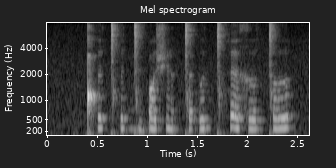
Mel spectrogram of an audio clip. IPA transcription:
ǃʰ əː ǀʰ əː ɡ͡ǀ i ʔ ɔ ʃ ə̃ r ǀ ə ʔ ʊ d ǀʰ ɜ x ɤ ǀ ɤ

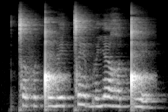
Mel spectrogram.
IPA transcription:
ǀ ə f ə ǃ e ɳ e ǀ e b ɘ j ɛ ʁ ə ɡ͡ǃ e

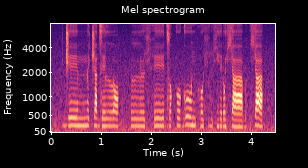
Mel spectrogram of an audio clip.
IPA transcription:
d͡ʒ eː mː e t͡ʃ a d͡z e lː ɔ | lː øː ç h eː d͡z ɔ k o ɡ oː ɲ h oː ç ʎ o ç j e ɾ o j ç aː b | ç a

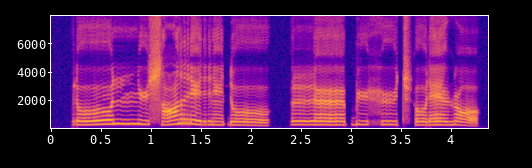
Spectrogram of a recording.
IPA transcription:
ɾ oː nː y s ɑ̃ r e r ẽ ɗ o | lː œː ɓ y h ʉ t͡sʼ o ɾ ɛ ɳ ɔ

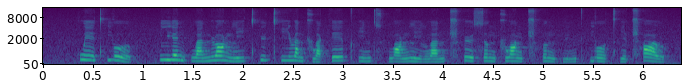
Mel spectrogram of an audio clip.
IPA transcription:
k w e˥˧ ɪ̯ t̪ʰ j o˥˩ ʊ̯ | l j ɛ˥˩ n p w a˧˥ n ɻ ɑ˥˩ ŋ l i˧˥ t̪ʰ y˥˩ t̪ʰ i˥ ɻ a˨ n ʈ͡ʂ w ä˩ k e˥ ɪ̯ pʰ i˧˥ n t͡sʰ w ɑ˧˥ ŋ l i˨˩ l w a˧˥ n ʈ͡ʂʰ ɻ̩˥˧ s ɤ˥˧ ŋ ʈ͡ʂ w ɑ˥˧ ŋ ʈ͡ʂʰ ɤ˥˩ ŋ p y˧˥ n pʰ j o˥˩ ʊ̯ t̪ʰ i˨˩ ʈ͡ʂʰ ɑ˥˩ ʊ̯

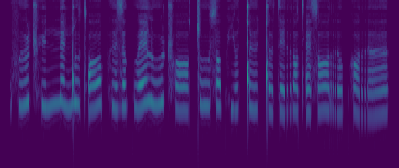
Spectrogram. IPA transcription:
f ɯː˩˥ ʈ͡ʂʰ y˩ nː ɛ˥˩ ŋ͡ǃ u˥˩ tʼ ɔː˩˥ pʰ ɨ˩ z ə˧ kʷ ɛː˩˥ l uː˩˥ ʈ͡ʂʰ ɔː˩ ǀ uː˥ s ɔ˥ pʰ j ɯ˩˥ ǃ ɨː˧ ǃ ɯ˩ t e˩ r ɔ˥ tʼ ɛ˥˩ s ɔː˥ r o˩˥ pʰ ɔ˥˩ r əː˩˥

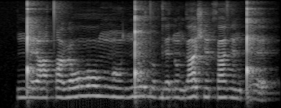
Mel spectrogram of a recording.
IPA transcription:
ŋ͡ǃ ɛː tˤ ɛ ɭ ɔː ŋ ɔ̃ː ŋ͡ǃ ʊ d ɔ ɡ ɛ ɗ ɔ̃ ɡ a ʃ ɛ̃ x a z ɛ̃ ɡ͡ǃ ɛ

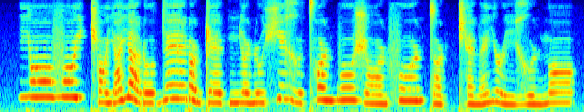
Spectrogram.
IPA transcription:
j ɔː˥ v ɔː˥ j cʰ ɔ˩ j a˥ j a˩ ɽ o˩ d̪ ɛː˥ ɽ ɔ˩ ɳ ʈ ɛː˩ ʈ ɲ ɤ˩ ɳ u˩ ç e˥ ɣ ɯ˩ t̪ʰ ɔ˥ ɳ b oː˥ ʒ ɔː˩ ɳ f oː˥ ɳ t ɔ˩ ʈ cʰ ɛ˩ ɳ ɛ˥ j ɹ i˩ ɣ u˩ ɳ n̪ ɔ˥

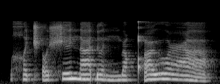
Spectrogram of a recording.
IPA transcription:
χ ɯ t͡ʃʼ ɔ ʃ e n a ɗ əː n ŋ͡m y qʼ ʉː o̯ ʕ a

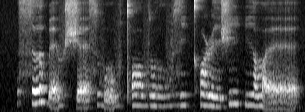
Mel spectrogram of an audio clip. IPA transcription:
s ə ɓ ɛ̰ v ʃ ɛ̰ s v o̰ v tʼ ɔ v lˠ o̤ v z i kʰ ɔ ɭ ɪ ʃ i ʔ i lˠ ɛ̰

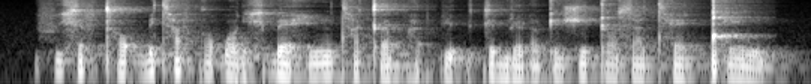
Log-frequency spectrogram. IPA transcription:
f i x ɛ f tʰ ɔ ʔ ɓ e tʰ a f k ɔ ɓ ɔ ɾ i x ɓ ɛ h i ŋ ɐ tʰ a kʼ ɐ bʱ ɐ ʔ pʲ ɛ ʔ ɽ e k ɛ bʲ a ɽ a ʈ i ʃ i ʈ ɔ s a tʰ ɛ ǃʰ e ŋ

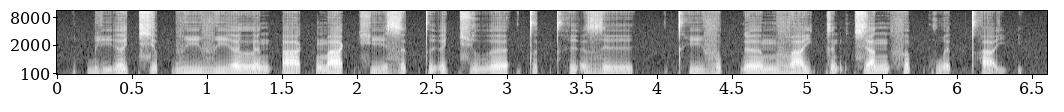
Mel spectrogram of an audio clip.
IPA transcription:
ɓ ḭ˧˥ ə̯ t͡ɕ ə˨˩ p̚ v i˧ v i˧ ə̯ l ə˨˩ n ʔ a˨˩ k̚ m a˦˥ k̚ x i˧˩ z ə˨˩ t̚ t̪ ɨ̰˧˥ ə̯ t͡ɕ ṵ˧˥ ə̯ | t̪ ə˦˥ t̚ t̪ʰ ɨ̰˧˨ ə̯ z ɨ˨˩ | t̪ʰ i˧˩ v ə˨˩ p̚ ɗ əː˨˦ m v a˨˩ j k ə̰˧˨ n t͡ɕ a˧ n f ə˦˥ p̚ k w ə˨˩ t̚ t̪ʰ a̰˧˨ j ʔ

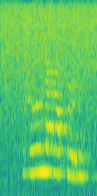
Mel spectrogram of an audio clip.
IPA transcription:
z əː i̯ ʕ ɑ f ə˞ i̯

